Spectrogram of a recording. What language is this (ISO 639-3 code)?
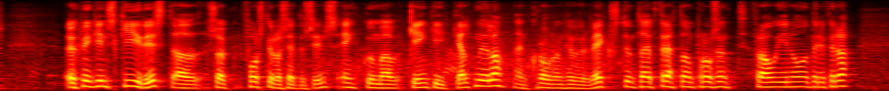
isl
